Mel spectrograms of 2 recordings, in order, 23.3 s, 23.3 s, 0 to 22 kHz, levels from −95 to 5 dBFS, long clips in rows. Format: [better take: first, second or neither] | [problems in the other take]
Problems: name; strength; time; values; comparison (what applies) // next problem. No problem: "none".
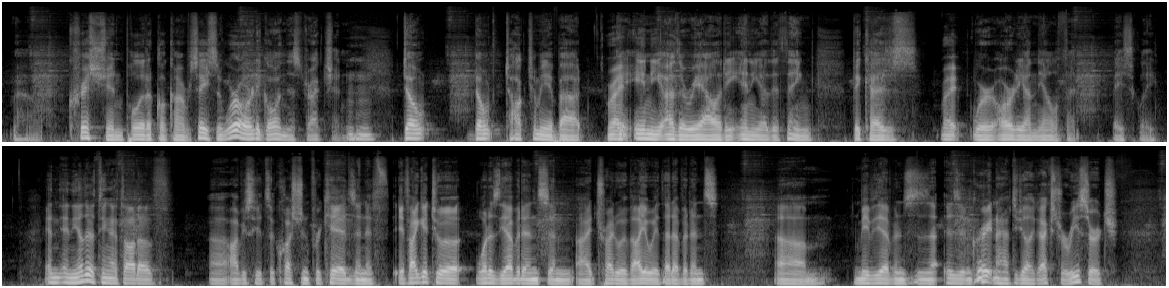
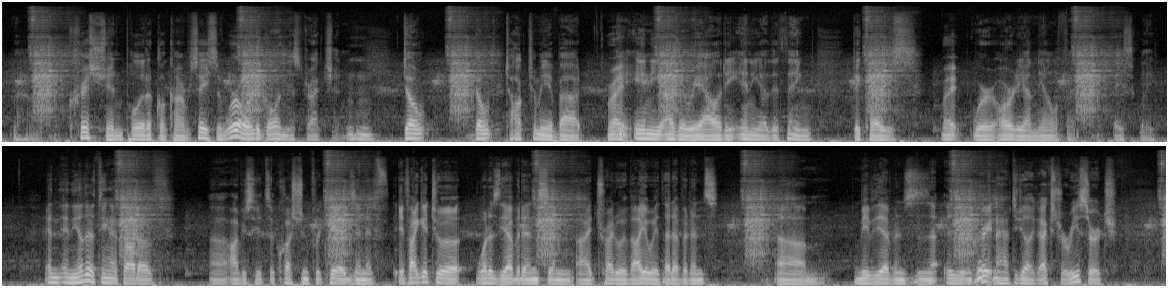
first | hiss; loud; throughout; 8 dB below the speech; faint in the first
